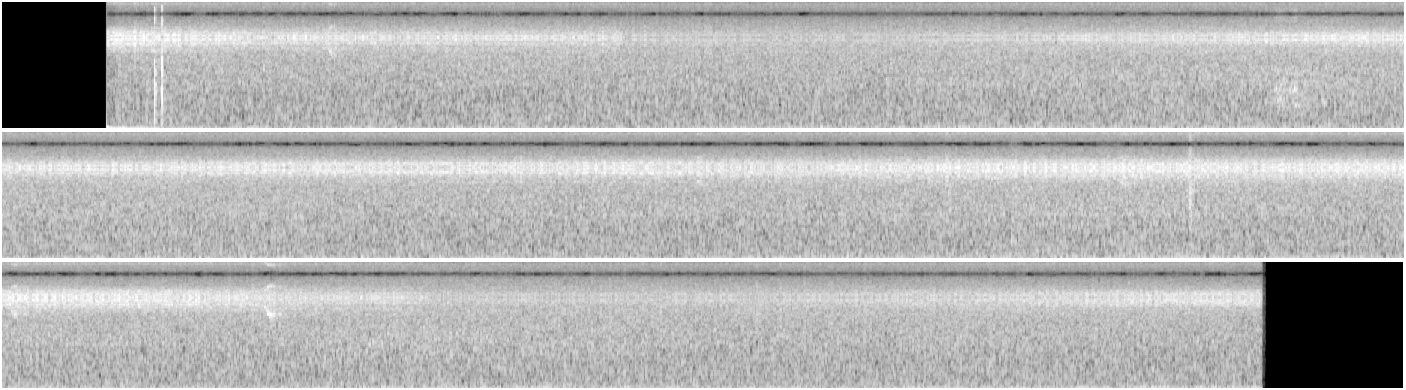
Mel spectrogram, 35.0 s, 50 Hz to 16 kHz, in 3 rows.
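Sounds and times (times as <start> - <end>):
outdoor background hiss: 0.9 - 33.9
sharp click: 1.2 - 1.5.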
